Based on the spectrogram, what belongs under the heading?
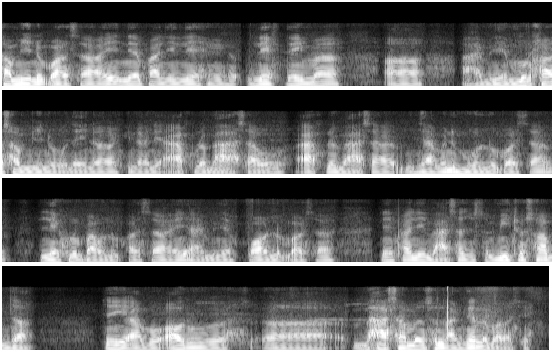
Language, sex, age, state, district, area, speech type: Nepali, male, 30-45, West Bengal, Jalpaiguri, urban, spontaneous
